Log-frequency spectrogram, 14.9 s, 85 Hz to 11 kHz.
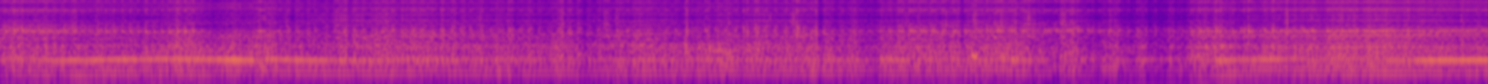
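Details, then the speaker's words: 1981 Toyota diesel at idle: hard, regular clatter of about four knocks a second. Something is chronically wrong. "yeah there something up with this it's makes that van engine which is the same one that ran out of oil look like it's new and sound like it's new like this thing chronic something chronically wrong with it"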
